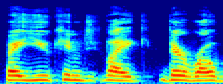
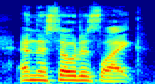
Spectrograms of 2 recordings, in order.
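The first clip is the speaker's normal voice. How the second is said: ordinary talk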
